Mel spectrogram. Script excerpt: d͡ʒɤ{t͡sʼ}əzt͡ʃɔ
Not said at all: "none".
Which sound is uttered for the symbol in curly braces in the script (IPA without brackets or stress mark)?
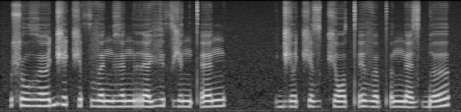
t͡ʃ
